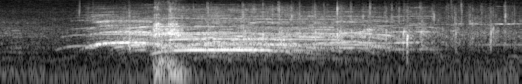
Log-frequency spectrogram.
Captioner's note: cheers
